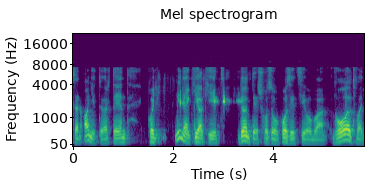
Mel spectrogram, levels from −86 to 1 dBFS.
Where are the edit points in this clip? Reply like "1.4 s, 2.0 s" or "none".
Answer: 1.3 s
